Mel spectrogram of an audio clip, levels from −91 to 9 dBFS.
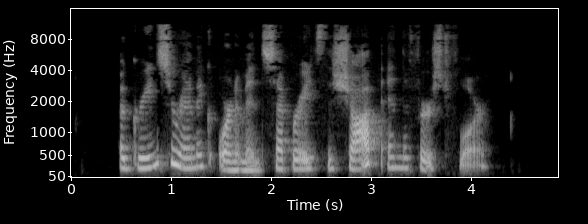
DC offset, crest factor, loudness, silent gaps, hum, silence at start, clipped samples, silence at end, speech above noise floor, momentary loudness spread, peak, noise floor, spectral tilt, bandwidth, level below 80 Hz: under 0.1%; 22 dB; -24 LUFS; none; none; 0.5 s; under 0.1%; 0.7 s; 38 dB; 11 LU; -2 dBFS; -61 dBFS; -4 dB/octave; 11.5 kHz; -70 dBFS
